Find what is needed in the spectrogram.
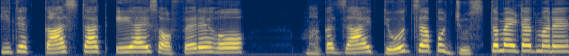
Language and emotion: Goan Konkani, surprised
